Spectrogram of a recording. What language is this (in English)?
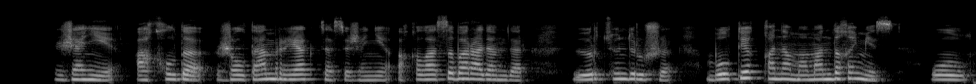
Kazakh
